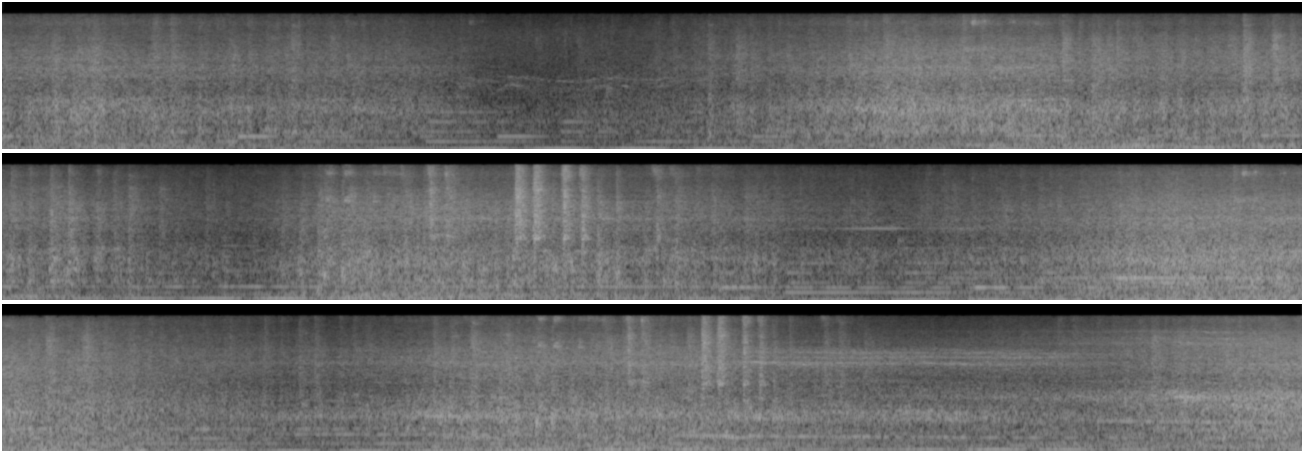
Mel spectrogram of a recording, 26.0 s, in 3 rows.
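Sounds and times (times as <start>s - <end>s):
background music: 0.0s - 26.0s
train wheels rumbling: 0.0s - 26.0s
wheels clickety-clack: 5.7s - 9.9s, 10.5s - 13.9s, 16.8s - 23.1s.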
